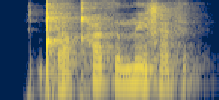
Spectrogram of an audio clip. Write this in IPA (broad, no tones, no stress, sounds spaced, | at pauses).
ǃʼ ɐ qʰ ɵ θ ɵ m ẽ ɬ ã θ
